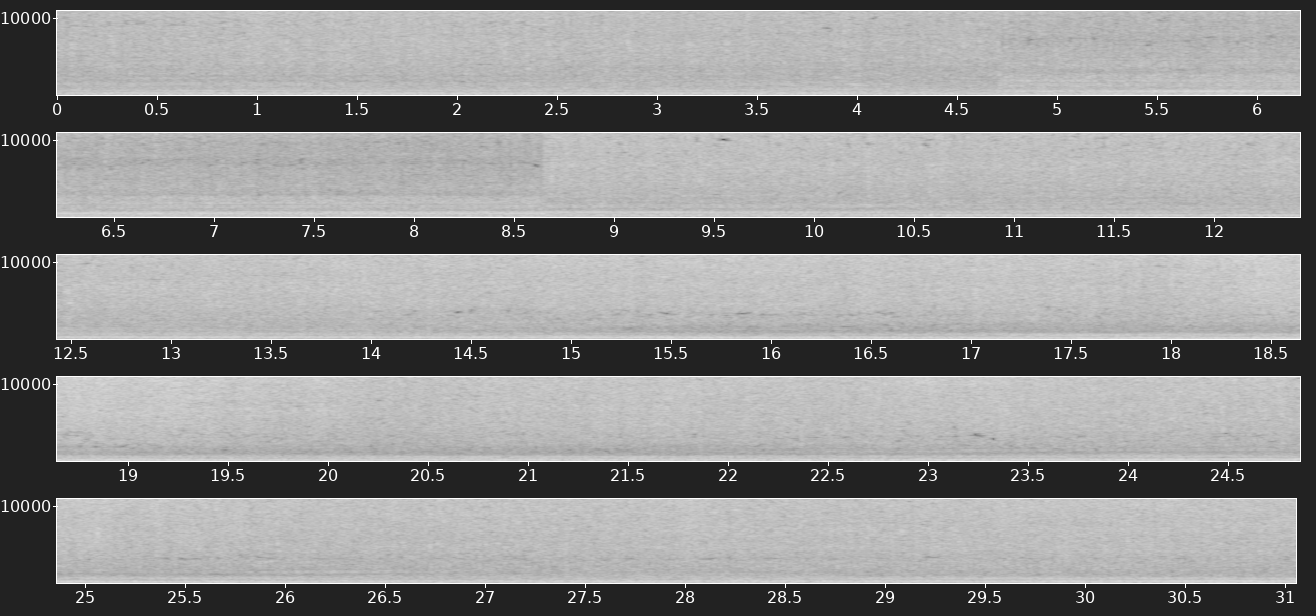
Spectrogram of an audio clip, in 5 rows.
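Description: Ford 3610 tractor's three-cylinder diesel engine running steadily under load, driving a wheat thresher whose drum and fan run with it as wheat is fed in. The mix of tones shifts abruptly about five and again about nine seconds in.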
